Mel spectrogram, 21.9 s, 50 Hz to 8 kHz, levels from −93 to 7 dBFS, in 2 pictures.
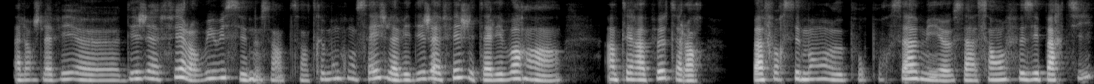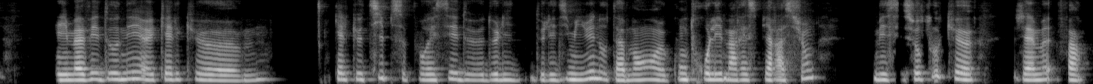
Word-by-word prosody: Alors 200 Hz, 0 st, -3 dB
je 200 Hz, -, -11 dB
l'avais, 215 Hz, +3 st, -3 dB
heu, 190 Hz, -2 st, -2 dB
déjà 240 Hz, +4 st, -2 dB
fait. 230 Hz, +7 st, -2 dB
Alors 190 Hz, -11 st, +3 dB
oui, 250 Hz, +4 st, -2 dB
oui, 280 Hz, +1 st, 0 dB
c'est 280 Hz, -7 st, -4 dB
une 220 Hz, +3 st, 0 dB
c'est 205 Hz, -1 st, -9 dB
un -, -, -7 dB
c'est -, -, -15 dB
un 185 Hz, -, -6 dB
très 195 Hz, +5 st, -9 dB
bon 235 Hz, +3 st, -3 dB
conseil. 245 Hz, 0 st, -2 dB
Je 280 Hz, -, -5 dB
l'avais 200 Hz, -2 st, +3 dB
déjà 230 Hz, +1 st, +1 dB
fait, 230 Hz, +6 st, +1 dB
j'étais 230 Hz, -8 st, -2 dB
allée 200 Hz, +1 st, +4 dB
voir 245 Hz, +3 st, +4 dB
un 195 Hz, -3 st, 0 dB, 0.4 s
un 220 Hz, -1 st, +2 dB
thérapeute. 220 Hz, +4 st, +2 dB
Alors 185 Hz, -2 st, +2 dB, 0.4 s
pas 210 Hz, -, +7 dB
forcément, 230 Hz, +1 st, -1 dB
heu, 195 Hz, -1 st, -2 dB
pour 200 Hz, 0 st, -14 dB
pour 210 Hz, 0 st, -20 dB
ça, 250 Hz, 0 st, +5 dB
mais 205 Hz, -5 st, 0 dB
heu, 180 Hz, 0 st, +1 dB
ça 185 Hz, 0 st, -1 dB
ça 200 Hz, +2 st, -1 dB
en 205 Hz, +1 st, +3 dB
faisait 220 Hz, 0 st, 0 dB
partie. 205 Hz, +8 st, 0 dB, 0.6 s
Et 200 Hz, -, +3 dB
il -, -, +4 dB
m'avait 200 Hz, +2 st, +5 dB
donné, 225 Hz, +1 st, +1 dB
heu, 200 Hz, -, -4 dB
quelques, 215 Hz, +2 st, -4 dB
hem, 190 Hz, +1 st, -1 dB, 0.7 s
quelques 220 Hz, -1 st, -2 dB
tips 245 Hz, -1 st, -5 dB
pour 205 Hz, -2 st, -2 dB
essayer 200 Hz, +3 st, -1 dB
de 200 Hz, -2 st, -4 dB
de 195 Hz, +2 st, -1 dB
les 200 Hz, 0 st, 0 dB, 0.2 s
de 200 Hz, -, -7 dB
les 200 Hz, 0 st, -1 dB
diminuer 215 Hz, +3 st, +3 dB
notamment, 205 Hz, -2 st, +1 dB
heu, -, -, -2 dB
contrôler 215 Hz, +1 st, +2 dB
ma 200 Hz, -3 st, +3 dB
respiration. 200 Hz, +6 st, -1 dB, 0.6 s
Mais 205 Hz, -3 st, +2 dB
c'est 205 Hz, +1 st, -9 dB
surtout 220 Hz, +8 st, -3 dB
que 220 Hz, -9 st, +2 dB, 0.4 s
j'aime 205 Hz, -2 st, +3 dB
enfin 200 Hz, -2 st, +2 dB
210 Hz, 190 wpm, -22 LUFS, 200-230 Hz, 0.7 s, pas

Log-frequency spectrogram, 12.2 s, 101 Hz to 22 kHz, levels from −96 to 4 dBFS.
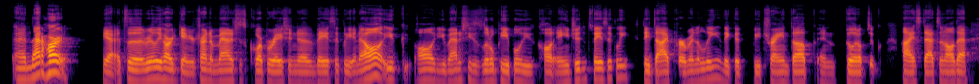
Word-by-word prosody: And 140 Hz, 0 st, -5 dB
that 195 Hz, -, +9 dB
hard 215 Hz, +2 st, +10 dB, 0.4 s
yeah, -, -, +2 dB
it's -, -, -9 dB
a 125 Hz, -2 st, +2 dB
really 145 Hz, +2 st, +2 dB
hard 135 Hz, -3 st, +2 dB
game, -, -, +2 dB
you're 105 Hz, -, -6 dB
trying 135 Hz, +5 st, 0 dB
to -, -, -2 dB
manage 125 Hz, +1 st, 0 dB
this -, -, -15 dB
corporation, 115 Hz, -1 st, -2 dB
uh, 110 Hz, 0 st, -4 dB
basically, 115 Hz, 0 st, -4 dB
and -, -, -6 dB
all 170 Hz, +5 st, +6 dB
you 140 Hz, -, -5 dB
c -, -, -19 dB
all 135 Hz, +1 st, -1 dB
you 120 Hz, 0 st, -10 dB
manage 130 Hz, +2 st, -4 dB
these 115 Hz, -2 st, -13 dB
little 125 Hz, +1 st, -4 dB
people 125 Hz, 0 st, -5 dB
you 110 Hz, -1 st, -9 dB
call 115 Hz, +1 st, -3 dB
agents, 130 Hz, +5 st, -6 dB
basically, 150 Hz, +4 st, -3 dB, 0.2 s
they 120 Hz, -, 0 dB
die 115 Hz, +1 st, +3 dB
permanently, 125 Hz, +8 st, -4 dB
they 110 Hz, -, -4 dB
could -, -, -6 dB
be 110 Hz, -, -8 dB
trained 115 Hz, 0 st, -3 dB
up 115 Hz, 0 st, +1 dB
and 105 Hz, -2 st, -13 dB
build 115 Hz, -, +1 dB
up 110 Hz, -, -4 dB
to -, -, -8 dB
c -, -, -25 dB, 0.3 s
high 110 Hz, -2 st, +4 dB
stats 110 Hz, -1 st, -1 dB
and 115 Hz, -, -4 dB
all 110 Hz, +1 st, +2 dB
that. -, -, 0 dB
120 Hz, 240 wpm, -25 LUFS, 115-135 Hz, 0.4 s, hard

